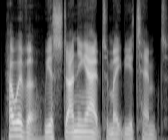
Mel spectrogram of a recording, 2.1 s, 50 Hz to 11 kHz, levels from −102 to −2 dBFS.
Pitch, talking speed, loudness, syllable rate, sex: 120 Hz, 255 wpm, -22 LUFS, 7.6 syllables/s, male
